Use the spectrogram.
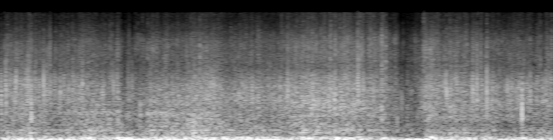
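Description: Fingertips and long nails rub and scratch across a large flat sheet of reversible plastic sequin fabric. The result is a steady, dense rustling hiss with crackly, slightly crunchy texture and a low rumble underneath, holding at a fairly even level throughout.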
